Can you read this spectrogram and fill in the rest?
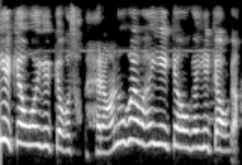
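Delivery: high, loud astonished cries; retold shock. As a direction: re-enact the family's disbelief. Relatives shocked at revival. (परिवार वालों की हैरानी भरी ऊँची, तेज़ आवाज़)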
